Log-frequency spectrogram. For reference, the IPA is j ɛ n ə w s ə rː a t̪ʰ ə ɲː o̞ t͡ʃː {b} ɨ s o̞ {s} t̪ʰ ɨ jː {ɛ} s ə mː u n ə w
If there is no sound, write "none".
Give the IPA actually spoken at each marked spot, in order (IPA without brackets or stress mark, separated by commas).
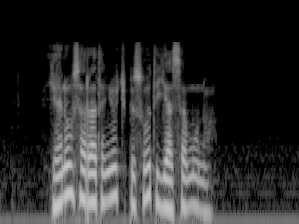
b, none, a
